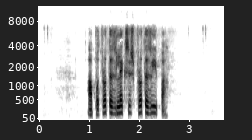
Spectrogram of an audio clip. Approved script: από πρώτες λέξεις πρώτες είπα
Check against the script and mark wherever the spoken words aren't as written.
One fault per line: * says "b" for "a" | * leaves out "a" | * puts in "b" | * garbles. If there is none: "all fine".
all fine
